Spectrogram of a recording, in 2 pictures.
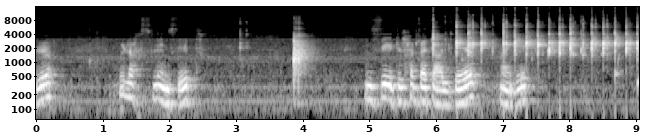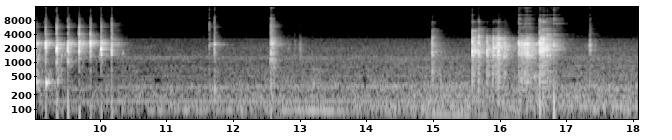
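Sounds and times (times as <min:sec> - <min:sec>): fork beating egg in bowl: 0:05.6 - 0:10.4.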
